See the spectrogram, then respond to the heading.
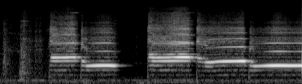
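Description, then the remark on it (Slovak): A fujara plays two breathy phrases of natural overtones, each starting with a bright burst and settling onto a sustained, slightly wavering high note, with a short pause between them and no talking. “No dnes už hudba sa e, na rozdiel od tradičných pišťalových a fujarových piesní nedáva taký dôraz na tie e, základné, ako súbežné, teda alikvotné tóny, ktoré dostaneš, keď chytíš oceaku, hej, na trubu”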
